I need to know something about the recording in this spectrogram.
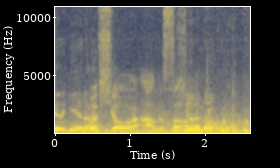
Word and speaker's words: Bashar al-Assad: Bashar al-Assad.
